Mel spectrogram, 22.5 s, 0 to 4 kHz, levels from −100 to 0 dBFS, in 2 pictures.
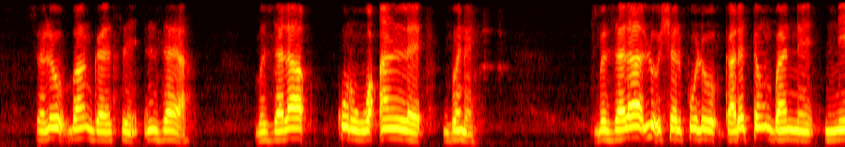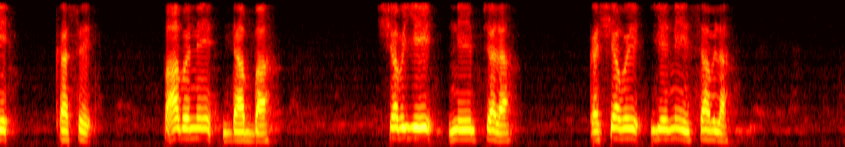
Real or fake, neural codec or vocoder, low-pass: fake; vocoder, 44.1 kHz, 128 mel bands, Pupu-Vocoder; 3.6 kHz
